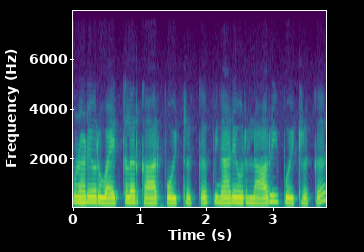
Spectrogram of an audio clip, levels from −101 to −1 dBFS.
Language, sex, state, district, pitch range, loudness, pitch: Tamil, female, Tamil Nadu, Nilgiris, 210-230 Hz, -14 LUFS, 220 Hz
